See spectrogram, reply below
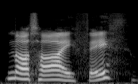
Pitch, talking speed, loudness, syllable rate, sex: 225 Hz, 130 wpm, -17 LUFS, 2.4 syllables/s, female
